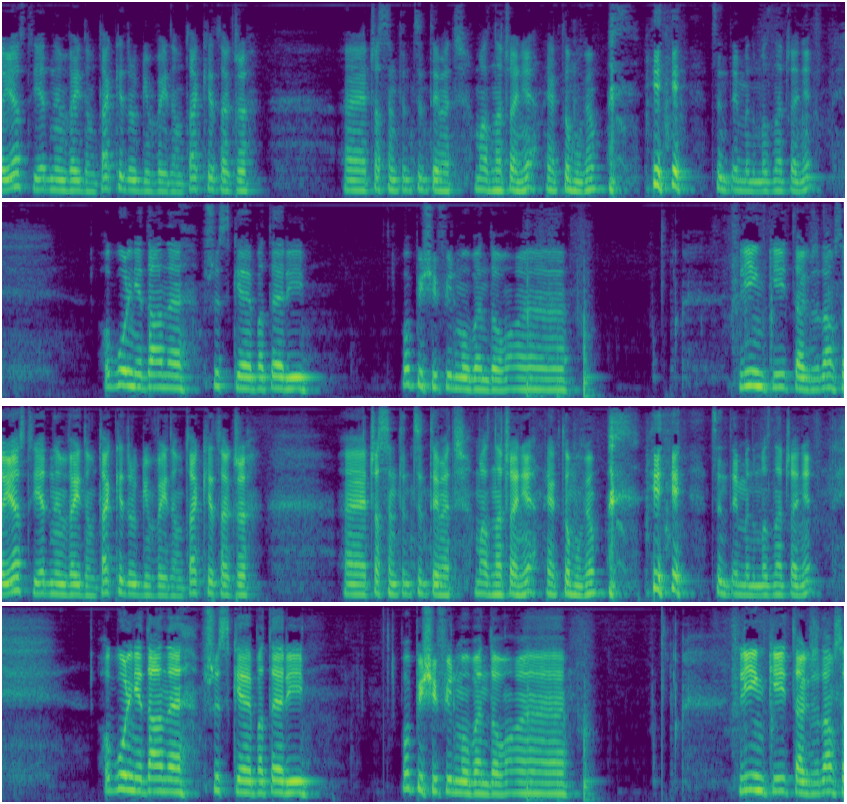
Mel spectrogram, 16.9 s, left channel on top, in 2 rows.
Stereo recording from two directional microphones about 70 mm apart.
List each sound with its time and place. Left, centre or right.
0.0 s speech: centre
4.5 s speech: left
7.1 s speech: left
7.5 s speech: left
8.4 s a sound: left
9.4 s speech: left
9.7 s speech: centre
15.1 s a sound: left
